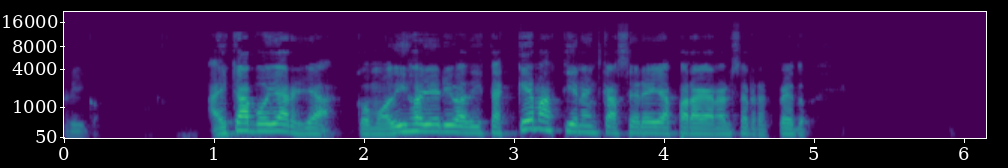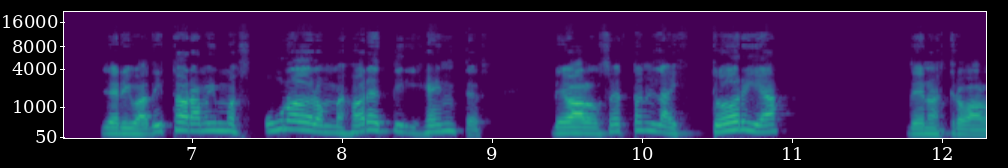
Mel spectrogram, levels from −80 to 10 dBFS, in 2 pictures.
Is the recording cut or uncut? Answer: cut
